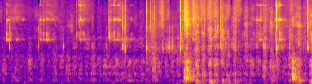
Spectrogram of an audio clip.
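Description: Labrador retrievers panting, with two louder short bursts about four seconds in and near the end.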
